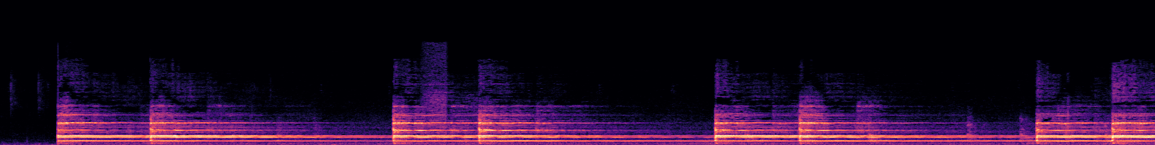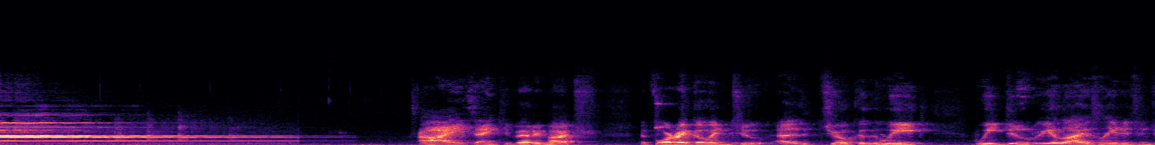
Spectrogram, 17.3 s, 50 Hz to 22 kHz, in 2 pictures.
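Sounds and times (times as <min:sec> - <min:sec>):
ship's bell ringing for memorial: 0:00.4 - 0:11.4
speech: 0:12.5 - 0:17.3.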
